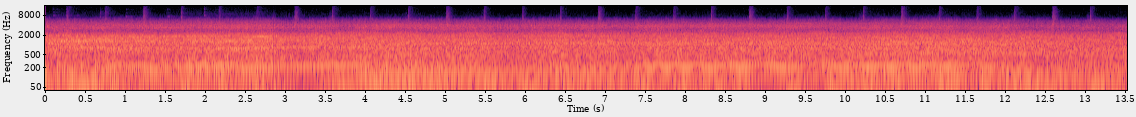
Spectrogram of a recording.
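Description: Car engine sound effect, running steadily as the car drives along at an even speed, its pitch settling slightly lower about three seconds in.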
